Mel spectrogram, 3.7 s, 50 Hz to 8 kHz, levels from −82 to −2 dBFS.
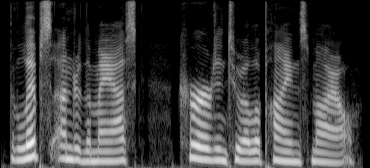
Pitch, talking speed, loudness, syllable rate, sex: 185 Hz, 160 wpm, -19 LUFS, 5.3 syllables/s, male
